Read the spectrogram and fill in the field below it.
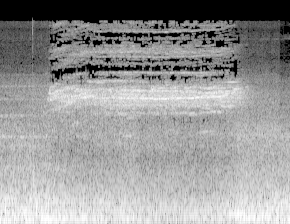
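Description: Train wheels screech loudly on the rails.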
